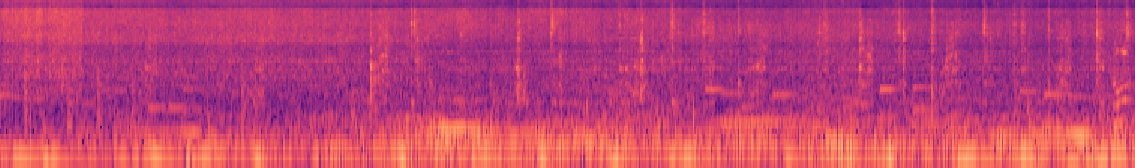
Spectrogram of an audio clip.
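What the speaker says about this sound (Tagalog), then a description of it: "Mainit na guys yung ating mantika, kaya ilalagay na natin yung ating bawang. Isunod na natin guys yung ating sibuyas sa kamatis." Garlic, onion and tomato sauté in hot oil for pork belly sinigang, a loud, steady sizzle with scraping stirring strokes and small crackles throughout, no voices.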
